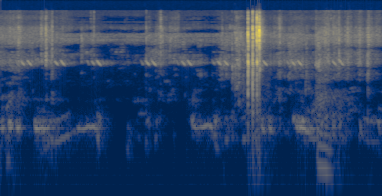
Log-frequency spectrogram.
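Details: Pigeons of native and imported bloodlines in captivity give a run of throaty, wavering coos in short bursts, a sharp clattering knock in the middle, and a steady faint high hiss behind.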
